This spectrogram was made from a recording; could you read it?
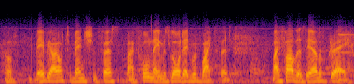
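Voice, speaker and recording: An actor playing an earnest, polite young English lord in love, in 1940s radio drama style. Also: male voice, mid-range voice, a little fast, close to an everyday voice. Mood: nervous, earnest. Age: young adult. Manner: eager, deferential, well-bred. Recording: dull vintage radio recording with music.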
